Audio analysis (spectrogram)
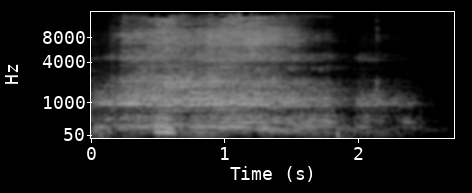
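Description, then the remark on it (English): A small moped engine buzzes past, its whiny drone holding steady for a couple of seconds before fading away as it moves off. No one is talking. “Little moped going by.”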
